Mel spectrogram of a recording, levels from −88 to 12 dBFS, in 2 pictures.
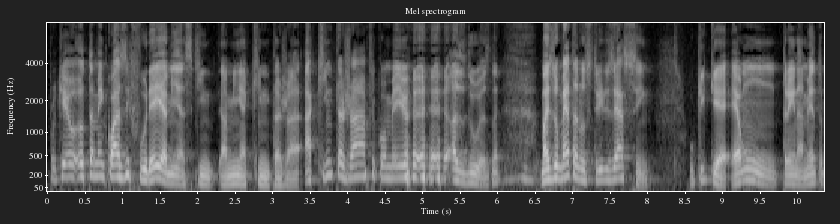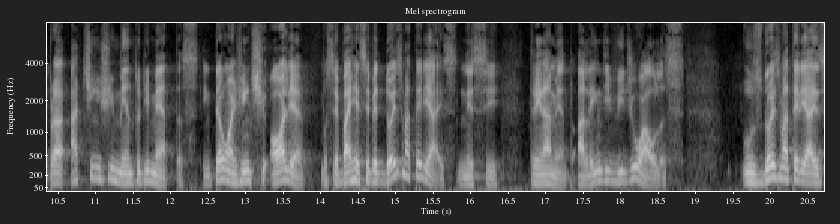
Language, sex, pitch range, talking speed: Portuguese, male, 95-135 Hz, 155 wpm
